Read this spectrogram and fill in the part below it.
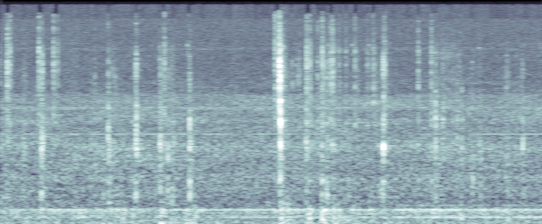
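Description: Close typing on a computer keyboard at a desk, with quiet scattered key clicks and a few sharper taps over a low steady hum.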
